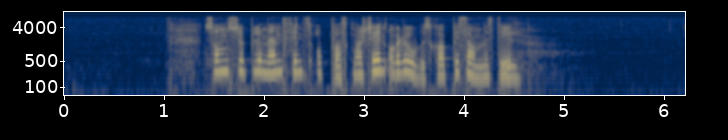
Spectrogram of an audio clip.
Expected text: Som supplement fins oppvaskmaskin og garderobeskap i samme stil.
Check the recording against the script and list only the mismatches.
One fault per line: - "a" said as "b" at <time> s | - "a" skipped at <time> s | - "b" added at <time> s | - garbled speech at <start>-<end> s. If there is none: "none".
none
